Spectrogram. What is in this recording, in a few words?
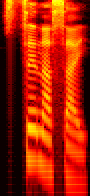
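"сценасай", Komi, female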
